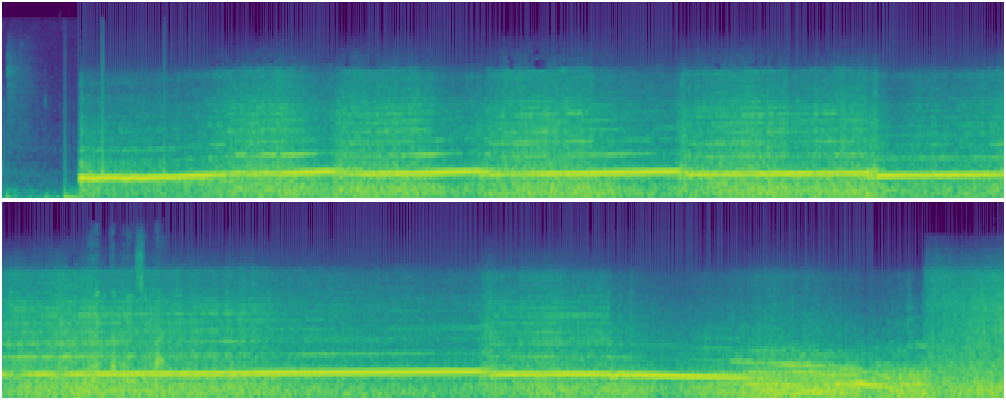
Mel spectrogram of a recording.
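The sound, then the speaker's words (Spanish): A race car engine roars loud, heard from the onboard camera in Humberto Krujowski's car, holding a steady high whine with brief dips like gear shifts, then winding down near the end. No one speaks. “¿Quieren escuchar la cámara a bordo en el auto de Humberto Krujowski?”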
